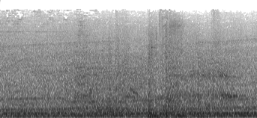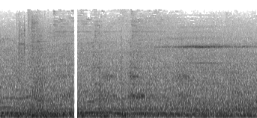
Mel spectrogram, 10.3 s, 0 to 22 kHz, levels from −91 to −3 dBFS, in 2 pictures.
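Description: At 6.62 s the sound cuts to silence for about 73 ms, then resumes at 6.69 s: a Bluetooth stall, likely from radio interference delaying packets until the headphones' buffer emptied. Unlike concealment glitches, the gap is clean silence, not smeared or repeated audio.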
